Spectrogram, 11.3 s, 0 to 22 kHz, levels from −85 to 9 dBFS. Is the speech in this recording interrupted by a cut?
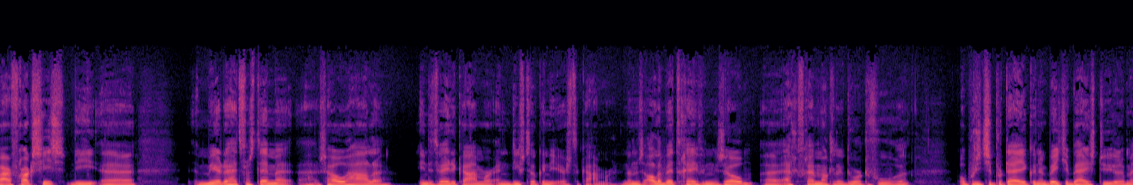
no; 0 cuts

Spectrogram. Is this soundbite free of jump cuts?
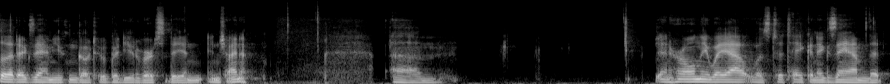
no; 2 cuts; at 3.7 s, 6.6 s

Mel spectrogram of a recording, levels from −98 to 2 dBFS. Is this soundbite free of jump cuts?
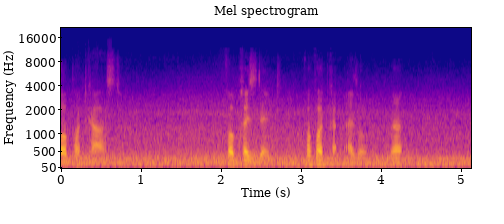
no; 1 cut; at 3.5 s

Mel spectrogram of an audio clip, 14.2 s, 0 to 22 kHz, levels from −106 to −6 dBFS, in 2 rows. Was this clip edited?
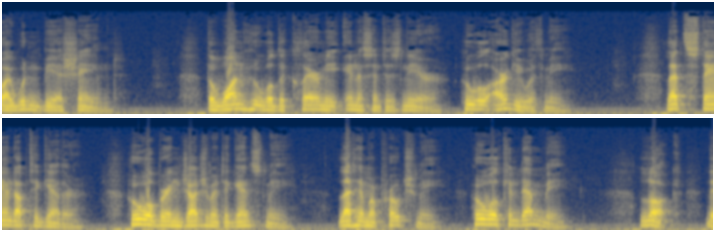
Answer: yes; 2 cuts; at 4.5 s, 11.7 s

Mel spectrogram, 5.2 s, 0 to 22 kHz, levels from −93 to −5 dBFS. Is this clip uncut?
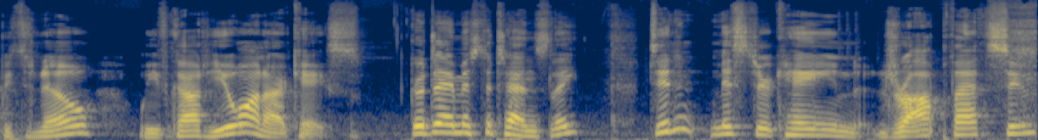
no; 2 cuts; at 2.0 s, 3.2 s

